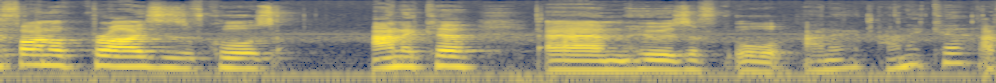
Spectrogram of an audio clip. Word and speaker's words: Annika: think i called it anakia at first but that's not how you say it i think it's annika but annika of course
